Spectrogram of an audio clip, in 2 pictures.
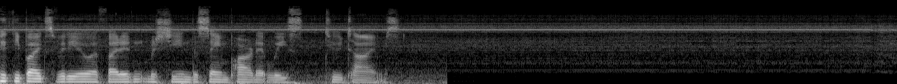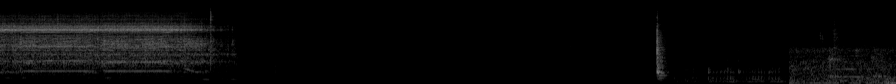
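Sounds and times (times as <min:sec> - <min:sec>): milling machine spindle whine: 0:00.0 - 0:11.3.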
